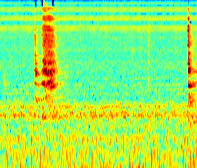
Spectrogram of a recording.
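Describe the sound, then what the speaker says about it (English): New York strip steaks sizzle on a Blackstone griddle, a steady low frying hiss with two brief louder scraping bursts, one near the start and one at the end, like a spatula flipping the meat. "take our steaks over here, give these guys a nice little flip"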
